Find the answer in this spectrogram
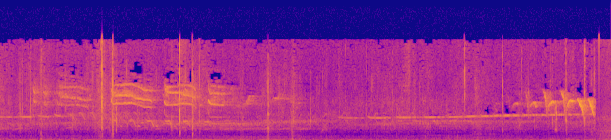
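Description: Small songbirds chirping faintly: quick high chirps in the first couple of seconds, a long thin high whistle in the middle, and a few more chirps near the end, over a steady low hum and a few light clicks.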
